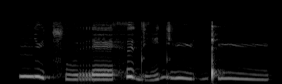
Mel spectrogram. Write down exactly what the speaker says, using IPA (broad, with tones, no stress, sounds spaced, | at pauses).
n y˥˨ t͡sʰ u˨ r ɛː˨ h ə˥˨ dʱ i˩˥ dʱ yː˥˨ ǃʼ yː˥˨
